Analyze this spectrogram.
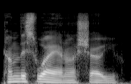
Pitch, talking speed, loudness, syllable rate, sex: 105 Hz, 320 wpm, -15 LUFS, 5.9 syllables/s, male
